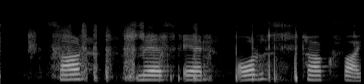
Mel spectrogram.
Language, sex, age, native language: Icelandic, male, 9, Icelandic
